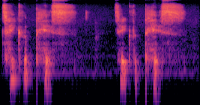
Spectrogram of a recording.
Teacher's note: The stress is on the piss part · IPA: /ˌteɪk.ðəˈpɪs/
